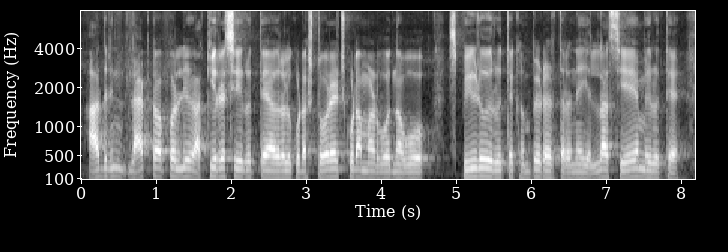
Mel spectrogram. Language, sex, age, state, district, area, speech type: Kannada, male, 18-30, Karnataka, Tumkur, rural, spontaneous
